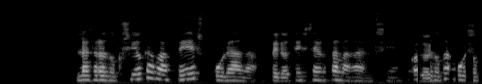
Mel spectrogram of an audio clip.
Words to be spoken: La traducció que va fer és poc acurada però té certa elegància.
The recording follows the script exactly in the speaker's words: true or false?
false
